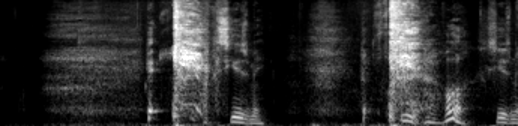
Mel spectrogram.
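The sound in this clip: Two sharp, explosive sneezes burst out a couple of seconds apart, each loud and breathy, with brief voiced sounds following them.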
